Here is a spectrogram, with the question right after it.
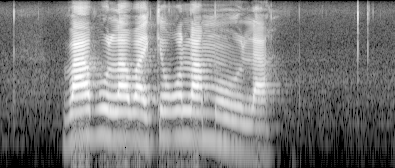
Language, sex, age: Northern Sotho, female, 22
